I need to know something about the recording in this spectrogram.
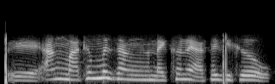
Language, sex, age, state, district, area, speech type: Bodo, female, 18-30, Assam, Kokrajhar, rural, conversation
